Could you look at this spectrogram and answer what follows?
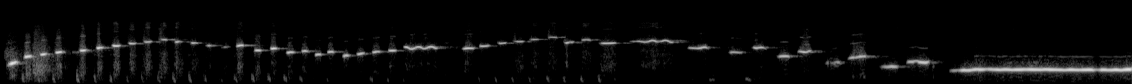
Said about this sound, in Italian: Ma spiegaci prima di tutto che cos'è questo fischio musicale.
